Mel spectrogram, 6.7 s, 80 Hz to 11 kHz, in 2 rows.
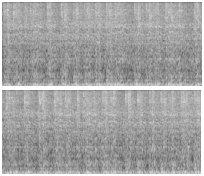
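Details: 1985 FXR started cold at about 49°F after a float setting: a steady, even low idle with no lifter clatter over the exhaust. The engine sounds healthy; lifter ticking appears only as the oil warms.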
